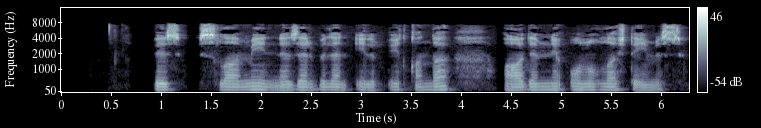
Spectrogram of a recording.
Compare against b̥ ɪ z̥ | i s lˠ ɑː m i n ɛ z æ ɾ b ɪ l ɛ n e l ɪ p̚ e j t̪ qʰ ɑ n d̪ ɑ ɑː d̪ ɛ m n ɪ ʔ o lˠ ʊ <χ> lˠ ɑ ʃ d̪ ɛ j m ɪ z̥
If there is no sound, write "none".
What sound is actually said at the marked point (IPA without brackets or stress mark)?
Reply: ʁ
